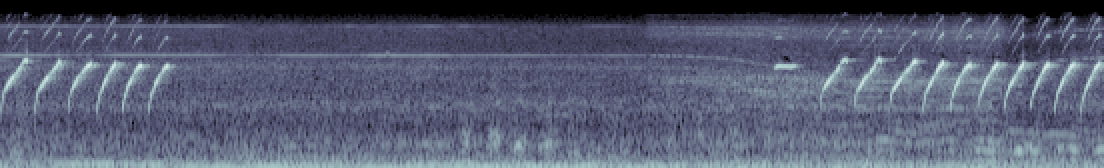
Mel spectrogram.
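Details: Pet canary in a training recording, giving two bursts of quick rising whistled notes, about six per second, separated by a few seconds of quiet hum.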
